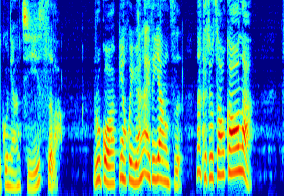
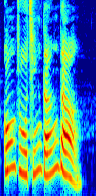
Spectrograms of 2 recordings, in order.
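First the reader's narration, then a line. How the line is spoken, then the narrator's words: Loud. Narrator (Chinese): 王子 大声的说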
